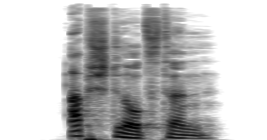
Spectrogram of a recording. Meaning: inflection of abstürzen: 1. first/third-person plural dependent preterite 2. first/third-person plural dependent subjunctive II
- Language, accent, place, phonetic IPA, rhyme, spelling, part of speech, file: German, Germany, Berlin, [ˈapˌʃtʏʁt͡stn̩], -apʃtʏʁt͡stn̩, abstürzten, verb, De-abstürzten.ogg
